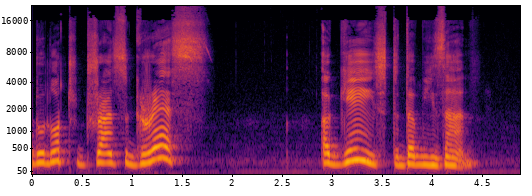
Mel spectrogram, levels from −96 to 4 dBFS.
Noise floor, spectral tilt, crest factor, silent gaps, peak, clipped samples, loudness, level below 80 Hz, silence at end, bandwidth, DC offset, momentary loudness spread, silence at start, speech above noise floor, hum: -58 dBFS; -4.5 dB/octave; 16 dB; none; -6 dBFS; under 0.1%; -21 LUFS; -62 dBFS; 0.45 s; over 20 kHz; under 0.1%; 7 LU; 0 s; 38 dB; none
